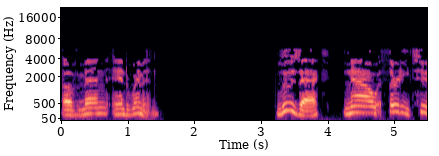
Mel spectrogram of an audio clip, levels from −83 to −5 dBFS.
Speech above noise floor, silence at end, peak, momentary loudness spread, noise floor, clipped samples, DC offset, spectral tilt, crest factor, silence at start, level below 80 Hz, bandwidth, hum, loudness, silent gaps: over 67 dB; 0 s; -8 dBFS; 14 LU; under -90 dBFS; under 0.1%; under 0.1%; -4.5 dB/octave; 18 dB; 0 s; -62 dBFS; 5.8 kHz; none; -24 LUFS; 1.55-3.19 s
